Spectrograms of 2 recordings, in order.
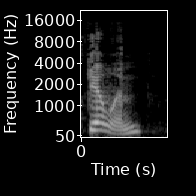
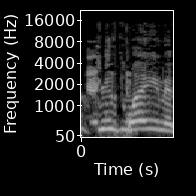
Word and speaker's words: Ghislaine: It's not Ghislaine. It's pronounced Gillen.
